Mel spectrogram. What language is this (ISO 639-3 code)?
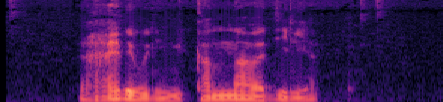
bre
